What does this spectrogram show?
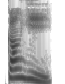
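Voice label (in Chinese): "刚毅", Mandarin Chinese; chinese-flashcards; hsk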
